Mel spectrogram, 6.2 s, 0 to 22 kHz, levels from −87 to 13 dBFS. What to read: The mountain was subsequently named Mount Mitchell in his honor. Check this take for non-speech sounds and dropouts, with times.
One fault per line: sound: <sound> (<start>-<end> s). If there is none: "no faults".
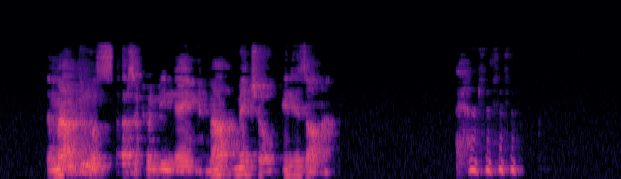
sound: laugh (4.6-5.3 s)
